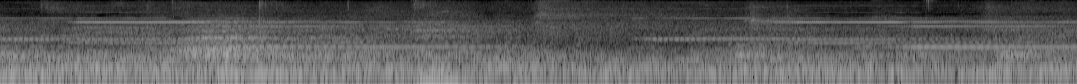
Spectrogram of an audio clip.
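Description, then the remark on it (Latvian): A steady electric bell rings continuously at an even pitch for several seconds, holding a constant level, with faint murmuring voices underneath: a parliament's voting bell, rung before a vote on a bill in its second reading. “Lūdzu balsot par. Paldies, lūdzu zvanu.”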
